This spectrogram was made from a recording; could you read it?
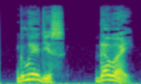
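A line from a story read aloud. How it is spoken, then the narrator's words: Shout. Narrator (Russian): Он крикнул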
